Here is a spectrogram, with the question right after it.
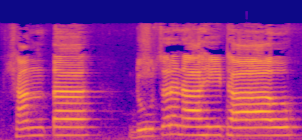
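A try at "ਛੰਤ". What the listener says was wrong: शांत नहीं बोलना छंत छच्छा बोलना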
